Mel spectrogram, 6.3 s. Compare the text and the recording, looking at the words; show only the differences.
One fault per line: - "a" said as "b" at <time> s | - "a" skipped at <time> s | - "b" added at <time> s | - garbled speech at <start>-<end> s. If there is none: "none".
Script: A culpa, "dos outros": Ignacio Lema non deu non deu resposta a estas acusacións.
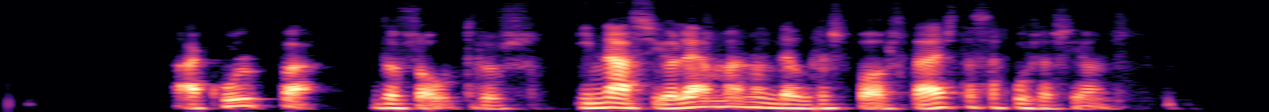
- "non deu" skipped at 4.0 s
